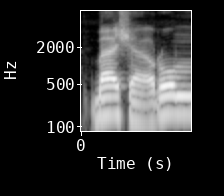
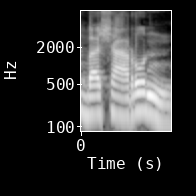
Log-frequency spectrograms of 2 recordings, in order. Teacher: cara membacanya bunyi tanwin dimasukkan ke huruf mim kita baca basyarum Jangan dibaca basyarun jangan tapi dibaca basyarum seperti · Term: idgham bhunah, idgham bi gunnah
